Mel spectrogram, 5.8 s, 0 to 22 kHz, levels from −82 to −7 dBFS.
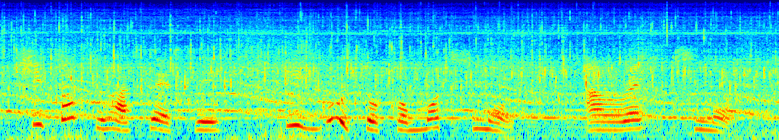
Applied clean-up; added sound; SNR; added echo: none; Race car, auto racing + Water tap, faucet; 4 dB; none.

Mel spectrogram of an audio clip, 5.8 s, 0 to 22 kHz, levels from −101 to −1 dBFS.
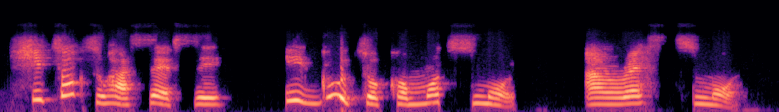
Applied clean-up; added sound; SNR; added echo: none; none; none; none.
